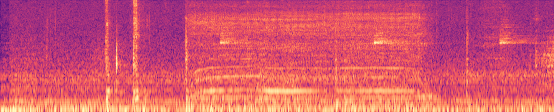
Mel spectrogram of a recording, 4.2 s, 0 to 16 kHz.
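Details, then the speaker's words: Toyota Landcruiser 80 Series left-hand rear electric window regulator, repaired and lubed, tested on bench: after a couple of clunks the motor hums smoothly at steady pitch with no grinding; normal power window motor operation. "Does it work? Oh, look at that, it works."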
